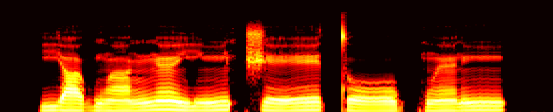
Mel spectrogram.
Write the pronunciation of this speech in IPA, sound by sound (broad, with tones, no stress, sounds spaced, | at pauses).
j a˨ ɡʷ ã˨ ŋ ɛ̃˦˨ j ĩ˨˦ t͡ʃ eː˨˦ t oː˨ kʷ ɛ̃˨˦ ɾ ĩ˦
